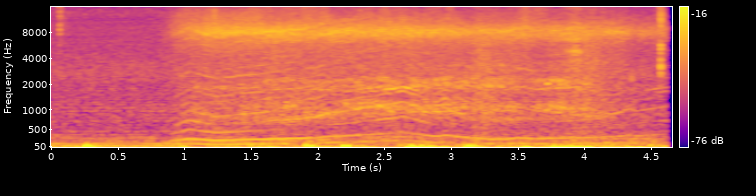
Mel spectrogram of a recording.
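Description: A car being moved in Grand Theft Auto: a mid-pitched engine revs and whirs, rising and sliding in pitch as the vehicle pulls away, with a few soft thumps, moderately quiet and steady throughout.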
